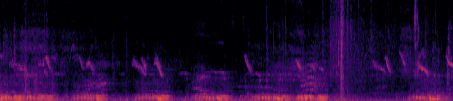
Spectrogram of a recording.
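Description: Pigeons coo in a steady series of soft, low, throaty phrases repeating roughly every second, fairly close, with faint chirps and light bird sounds in the background.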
